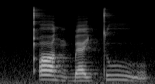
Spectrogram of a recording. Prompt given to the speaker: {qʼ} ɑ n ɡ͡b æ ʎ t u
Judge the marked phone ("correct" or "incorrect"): correct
